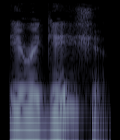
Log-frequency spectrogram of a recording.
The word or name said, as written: irrigation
